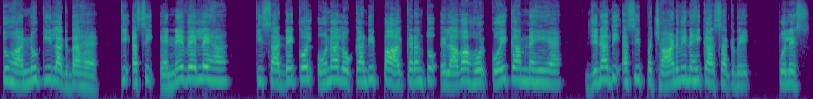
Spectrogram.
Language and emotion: Punjabi, disgusted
